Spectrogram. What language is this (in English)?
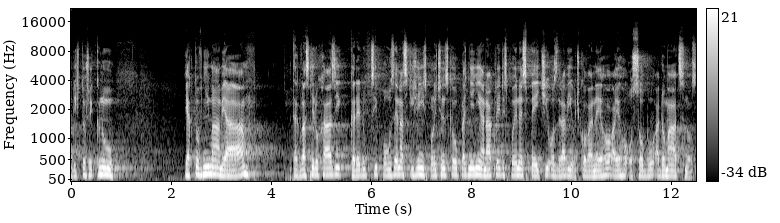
Czech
